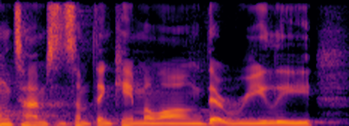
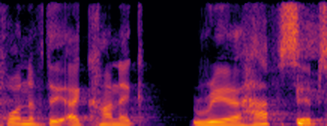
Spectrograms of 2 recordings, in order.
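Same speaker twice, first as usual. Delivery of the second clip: put-on German accent, higher pitched; 7 semitones higher than usual. Retelling what a stranger said at a hotel: imitating a German accent. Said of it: "a German accent".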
